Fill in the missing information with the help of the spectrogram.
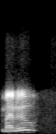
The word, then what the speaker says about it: Manu: But as we always ask our guests, Manu, am I pronouncing it right, Manu? – That's correct.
